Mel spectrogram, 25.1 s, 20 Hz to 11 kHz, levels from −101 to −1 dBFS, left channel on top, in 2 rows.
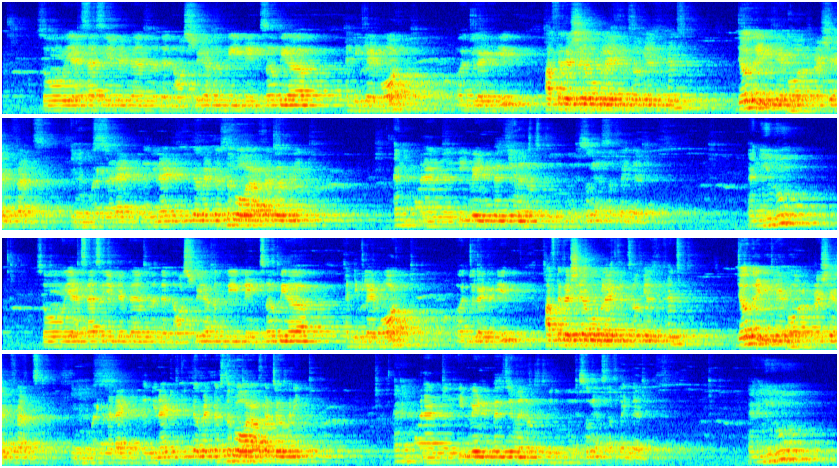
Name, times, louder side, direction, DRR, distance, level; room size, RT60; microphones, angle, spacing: voice 1, 0.5-4.6 5.1-7.6 8.1-10.2 11.0-13.0 13.9-17.0 18.7-22.1, right 1 dB, 60° right, 1 dB, 5.2 m, -23 dB
voice 2, 13.5-14.1 18.4-18.6 20.1-20.4 23.7-24.4, equal, 40° left, -2 dB, 6.4 m, -28 dB
26.5 x 25.0 x 5.5 m, 2.6 s
head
